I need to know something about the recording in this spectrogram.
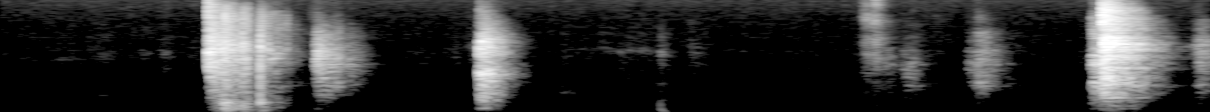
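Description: About six short knocks and rustles spread over a few seconds: hands handling plastic and metal parts inside a desktop PC case. The loudest come about a second in and near the end.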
